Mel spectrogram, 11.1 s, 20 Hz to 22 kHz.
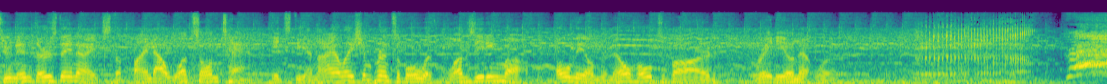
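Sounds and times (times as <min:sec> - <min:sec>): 
speech: 0:00.0 - 0:08.6
long loud belch: 0:09.0 - 0:10.5.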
